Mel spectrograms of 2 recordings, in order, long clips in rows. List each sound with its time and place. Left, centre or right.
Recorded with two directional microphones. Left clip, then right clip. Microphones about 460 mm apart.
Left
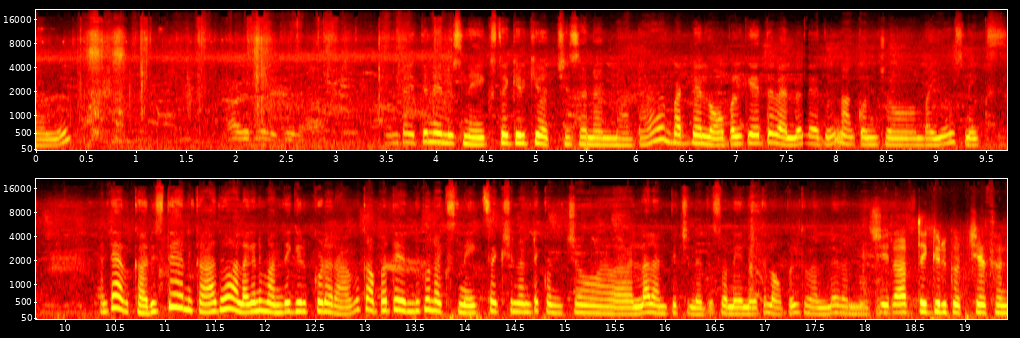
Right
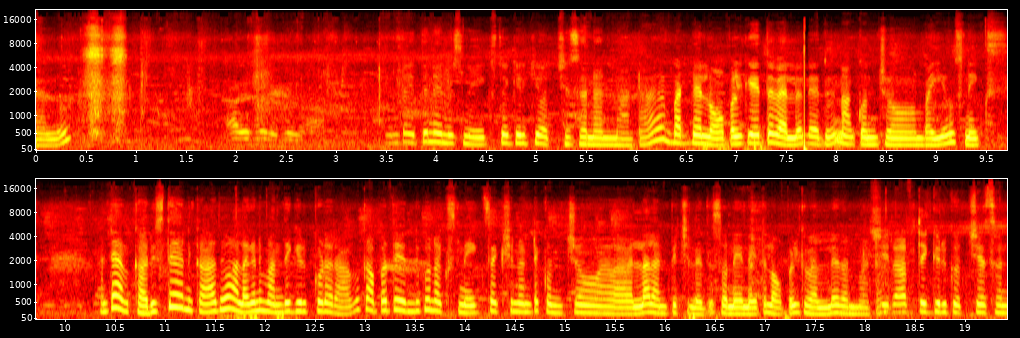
3.7 s speech: left
18.0 s speech: left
